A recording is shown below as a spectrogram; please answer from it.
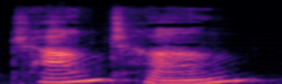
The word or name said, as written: chang2cheng2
